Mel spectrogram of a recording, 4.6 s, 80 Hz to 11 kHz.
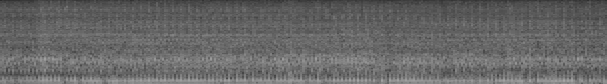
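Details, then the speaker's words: Lightly customized Triumph T140 Bonneville twin, first start attempt, hot-wired ignition, oil pump returning strongly, revs kept low while wet-sumped crankcase drains, no smoke: steady even idle with light mechanical rustle, no knocks or misses; normal idle. "that's an excellent starting point shouldn't be too long before we have this thing moving under its own power"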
